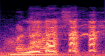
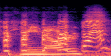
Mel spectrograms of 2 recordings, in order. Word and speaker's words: Menards: Menards. Menards. It's the way you pronounce it.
